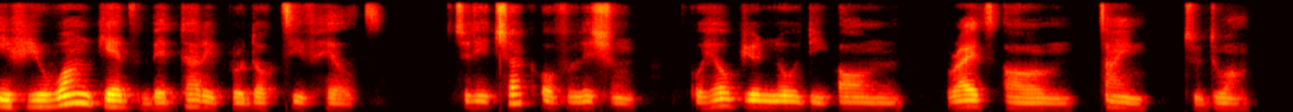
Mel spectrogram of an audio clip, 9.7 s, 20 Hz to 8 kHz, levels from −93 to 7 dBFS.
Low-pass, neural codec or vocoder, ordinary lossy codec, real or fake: 7.2 kHz; codec, 24 kHz, 0.5 kbps, DualCodec; none; fake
